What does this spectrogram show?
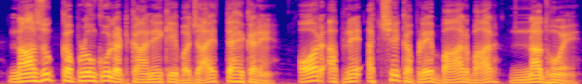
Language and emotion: Urdu, neutral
